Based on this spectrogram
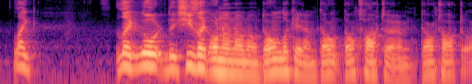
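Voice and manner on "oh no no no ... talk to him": put-on mortified embarrassment, fretful protesting tone. Retelling a scene where a dad shows up: Yelena embarrassed by her dad. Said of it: "Yelena acts like it's her dad embarrassing her".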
